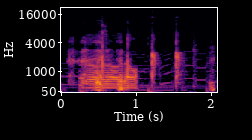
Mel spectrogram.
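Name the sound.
hand clapping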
